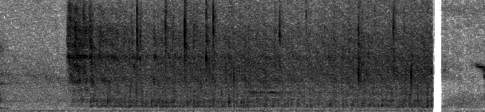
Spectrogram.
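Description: Vegetable pakora balls in gram-flour and chopped-chilli batter dropped into hot oil: a steady, broad frying sizzle that begins abruptly and continues evenly, then breaks off briefly before resuming, with no voices.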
